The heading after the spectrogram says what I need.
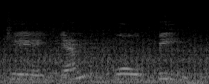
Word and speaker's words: knob: Here, K-N-O-B. What is the pronunciation? Knob. Not knob. K is silent letter. Don't pronounce knob.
